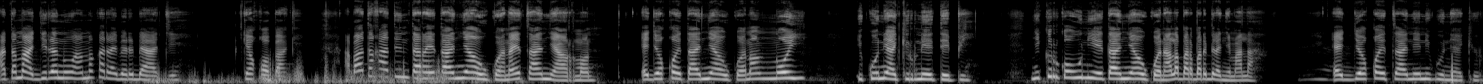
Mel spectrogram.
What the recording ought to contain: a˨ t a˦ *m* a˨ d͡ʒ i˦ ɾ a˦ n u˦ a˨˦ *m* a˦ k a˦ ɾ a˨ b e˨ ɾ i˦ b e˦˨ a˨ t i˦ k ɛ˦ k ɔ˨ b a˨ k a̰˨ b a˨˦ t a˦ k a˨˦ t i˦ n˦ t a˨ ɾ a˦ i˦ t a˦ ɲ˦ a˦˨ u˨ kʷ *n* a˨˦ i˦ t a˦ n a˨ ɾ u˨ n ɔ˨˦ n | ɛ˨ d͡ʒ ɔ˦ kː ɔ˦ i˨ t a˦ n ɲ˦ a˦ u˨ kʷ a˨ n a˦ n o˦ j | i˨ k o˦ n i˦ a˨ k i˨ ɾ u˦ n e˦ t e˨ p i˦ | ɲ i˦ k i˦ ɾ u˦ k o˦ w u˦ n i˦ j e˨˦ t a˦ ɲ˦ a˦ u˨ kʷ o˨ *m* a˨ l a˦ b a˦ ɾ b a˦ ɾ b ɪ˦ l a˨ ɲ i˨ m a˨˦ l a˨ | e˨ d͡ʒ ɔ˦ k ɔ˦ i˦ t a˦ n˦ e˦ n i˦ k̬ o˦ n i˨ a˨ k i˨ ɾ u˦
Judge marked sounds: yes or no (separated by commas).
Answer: yes, yes, yes, no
